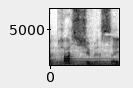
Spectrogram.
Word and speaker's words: posthumous: Oh yeah, posthumous. I did pronounce it correctly accidentally.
